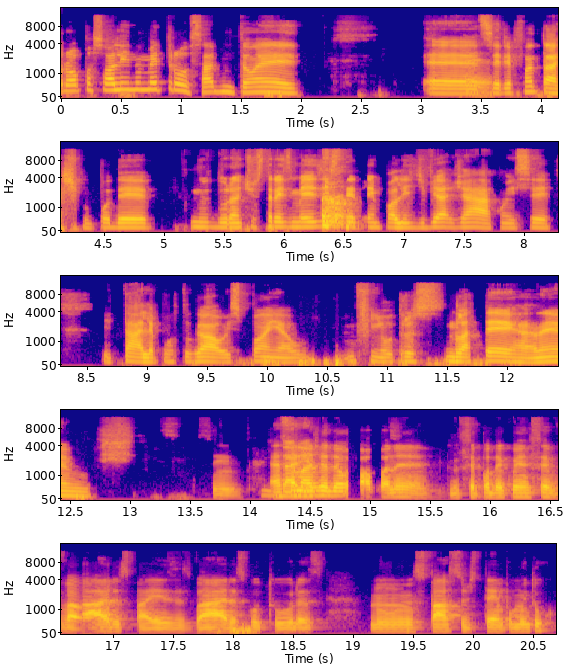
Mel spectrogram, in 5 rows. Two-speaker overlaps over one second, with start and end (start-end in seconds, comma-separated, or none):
none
